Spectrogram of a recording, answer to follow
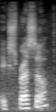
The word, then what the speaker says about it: espresso: of us call it espresso. So, yeah. The great debate. 134, uphill 6 feet. I remember one comment, somebody said, Ryan, it's not the great debate. Espresso is the actual pronunciation.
